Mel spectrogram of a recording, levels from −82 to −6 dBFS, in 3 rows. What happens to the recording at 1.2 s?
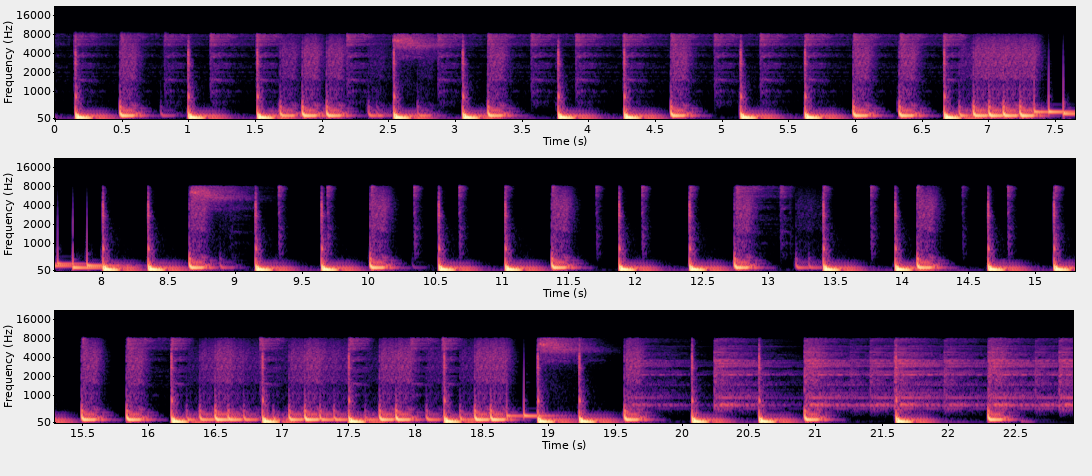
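Nothing goes wrong at 1.2 s: the music plays through intact, carrying only the steady coding character and roughly 8 kHz top end of the Opus call path it was sent over.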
